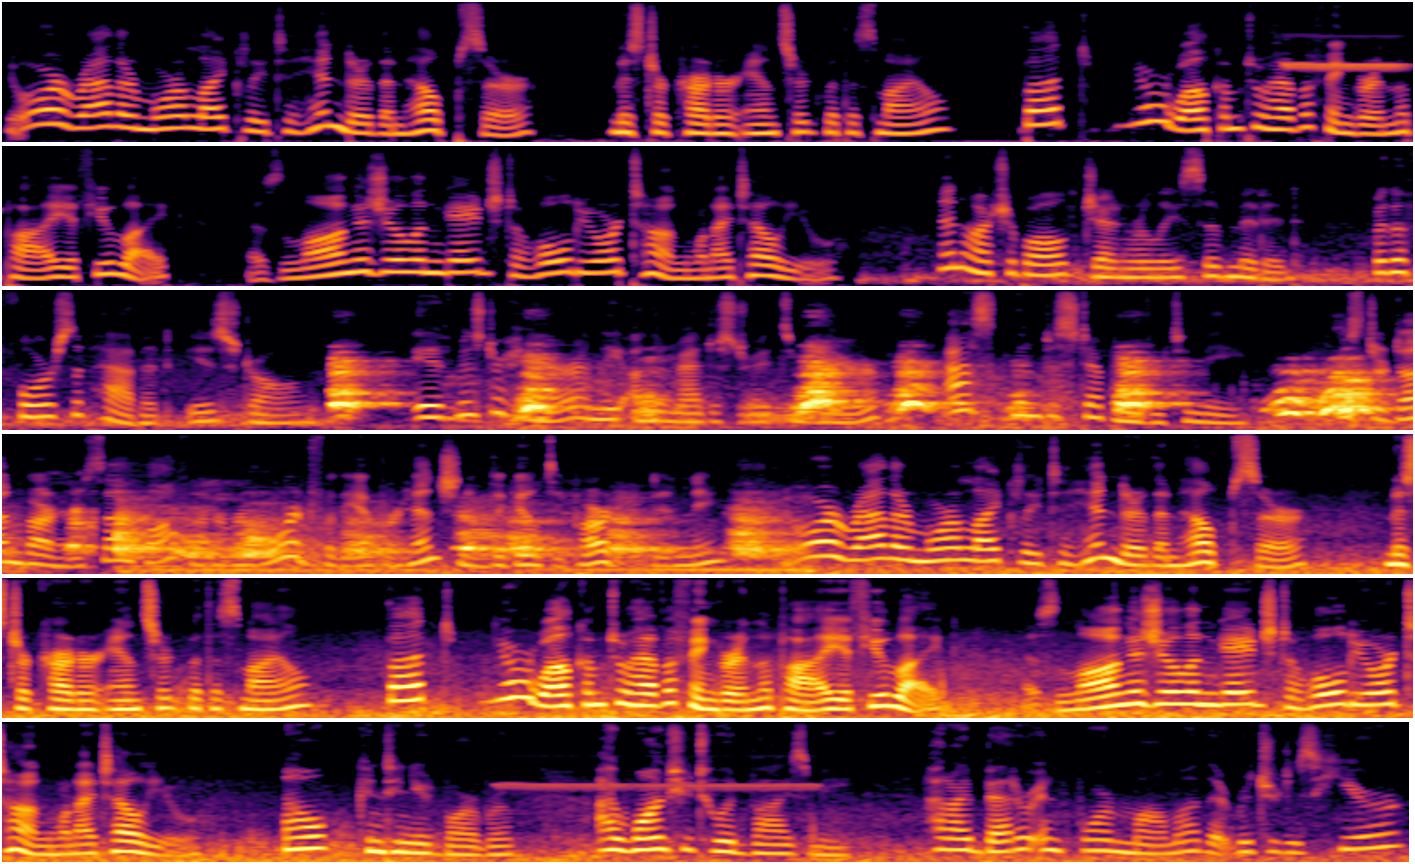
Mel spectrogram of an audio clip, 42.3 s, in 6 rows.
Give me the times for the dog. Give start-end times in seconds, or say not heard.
15.8-25.2.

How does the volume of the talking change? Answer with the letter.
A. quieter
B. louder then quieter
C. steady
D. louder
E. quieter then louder
D.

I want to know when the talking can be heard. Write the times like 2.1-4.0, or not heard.
0.0-42.2.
